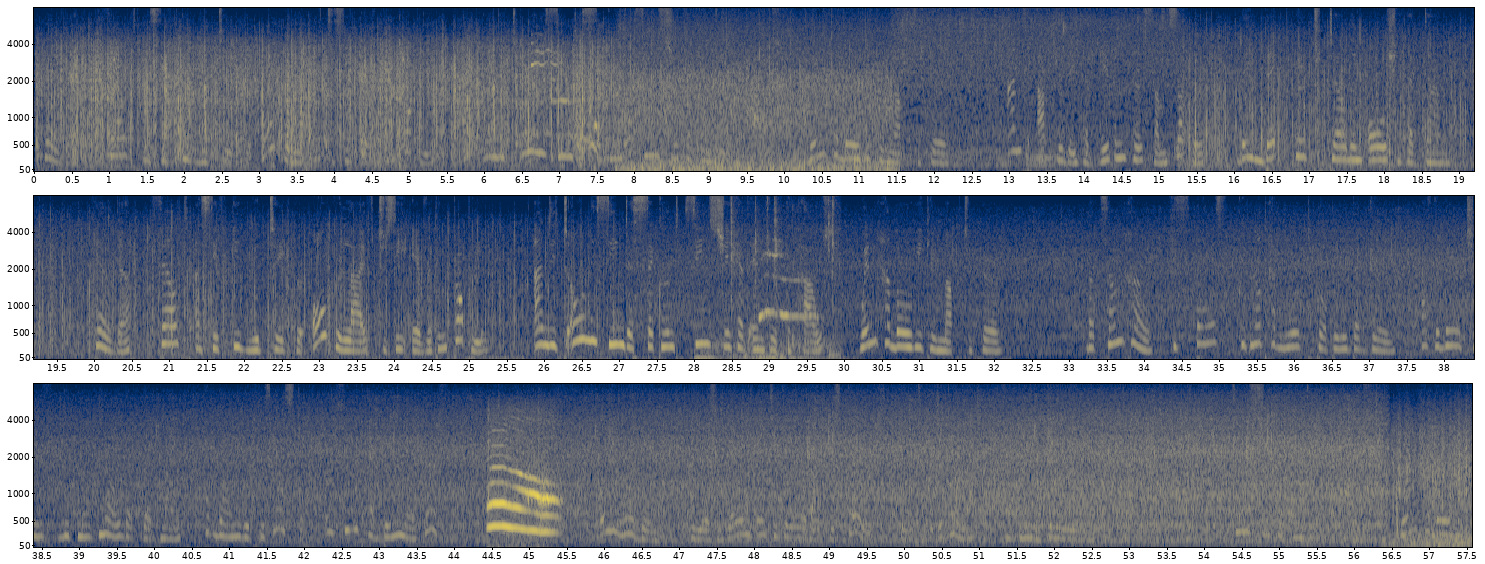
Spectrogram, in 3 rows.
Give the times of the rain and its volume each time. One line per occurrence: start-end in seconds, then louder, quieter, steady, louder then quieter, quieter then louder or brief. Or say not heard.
0.0-57.5 quieter then louder.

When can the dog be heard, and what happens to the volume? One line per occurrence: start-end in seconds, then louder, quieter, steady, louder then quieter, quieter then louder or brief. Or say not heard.
not heard.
